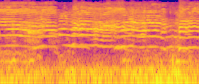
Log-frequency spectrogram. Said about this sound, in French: Oh là là, vu le bruit, je dirais des chatons. Ah non, c'était des loutres. Aïe. Récoutons les loutres.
